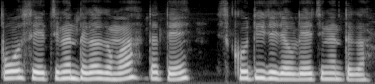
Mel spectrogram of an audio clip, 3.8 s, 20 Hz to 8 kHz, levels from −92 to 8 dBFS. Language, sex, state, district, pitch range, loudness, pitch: Wancho, female, Arunachal Pradesh, Longding, 205-235 Hz, -12 LUFS, 225 Hz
